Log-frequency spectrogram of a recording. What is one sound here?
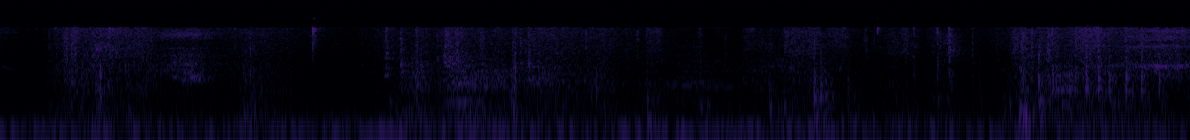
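Bedding rustles as a man gets out of bed.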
